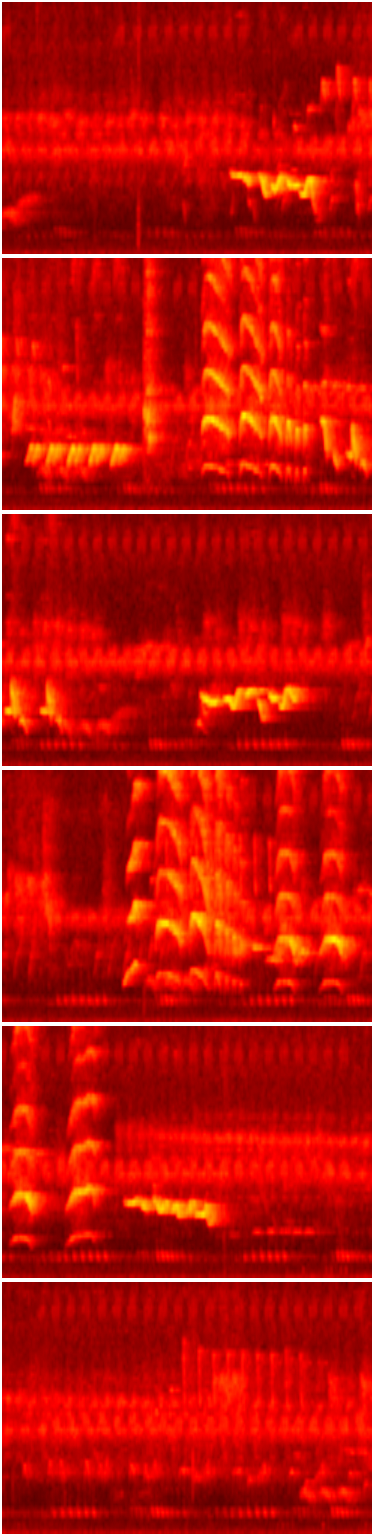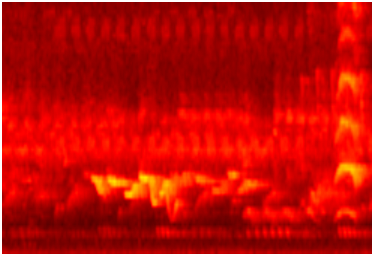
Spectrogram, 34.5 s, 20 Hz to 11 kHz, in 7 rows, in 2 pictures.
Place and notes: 種瓜路, 草湳桃米里 - Birds singing
Birds called, Birds singing
Zoom H2n MS+XY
